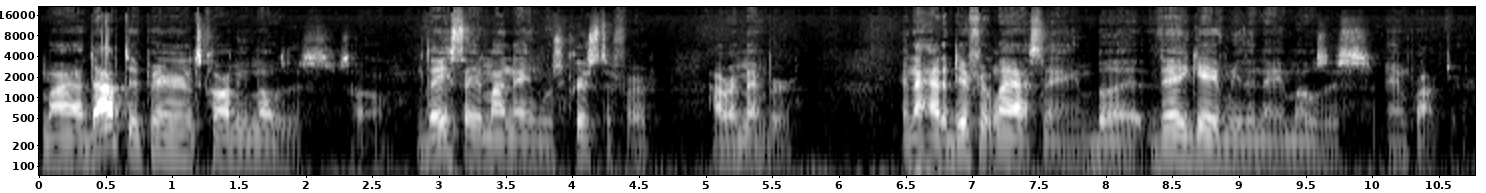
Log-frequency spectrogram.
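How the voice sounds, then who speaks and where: A man with an American accent, medium in pitch, at a fairly slow pace with long, frequent pauses and fairly even intonation, in audible room echo. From Michigan, Detroit area (Inkster). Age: 30s. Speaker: interviewee sharing life story. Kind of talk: interview.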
